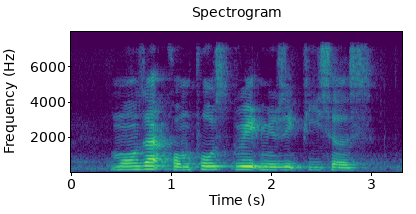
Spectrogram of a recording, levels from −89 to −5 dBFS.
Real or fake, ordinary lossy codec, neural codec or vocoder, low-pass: fake; none; codec, 16 kHz, 16 kbps, FunCodec, trained on Chinese and English, 50 frames a second; 7.2 kHz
